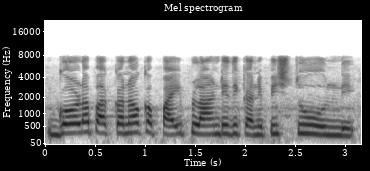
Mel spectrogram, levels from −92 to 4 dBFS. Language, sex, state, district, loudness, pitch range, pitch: Telugu, female, Telangana, Mahabubabad, -14 LUFS, 245-290 Hz, 270 Hz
